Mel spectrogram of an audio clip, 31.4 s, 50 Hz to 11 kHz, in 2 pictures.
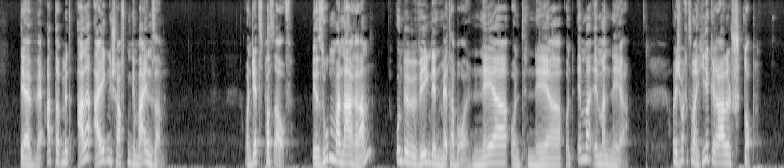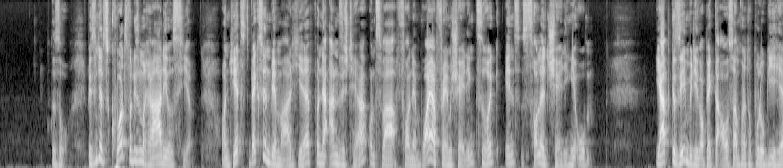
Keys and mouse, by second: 6.6-11.4 shift+middle drag, 7.9 g, 12.2 middle click, 14.5-18.1 middle drag, 18.1-31.3 right drag, 27.2-27.9 middle drag.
